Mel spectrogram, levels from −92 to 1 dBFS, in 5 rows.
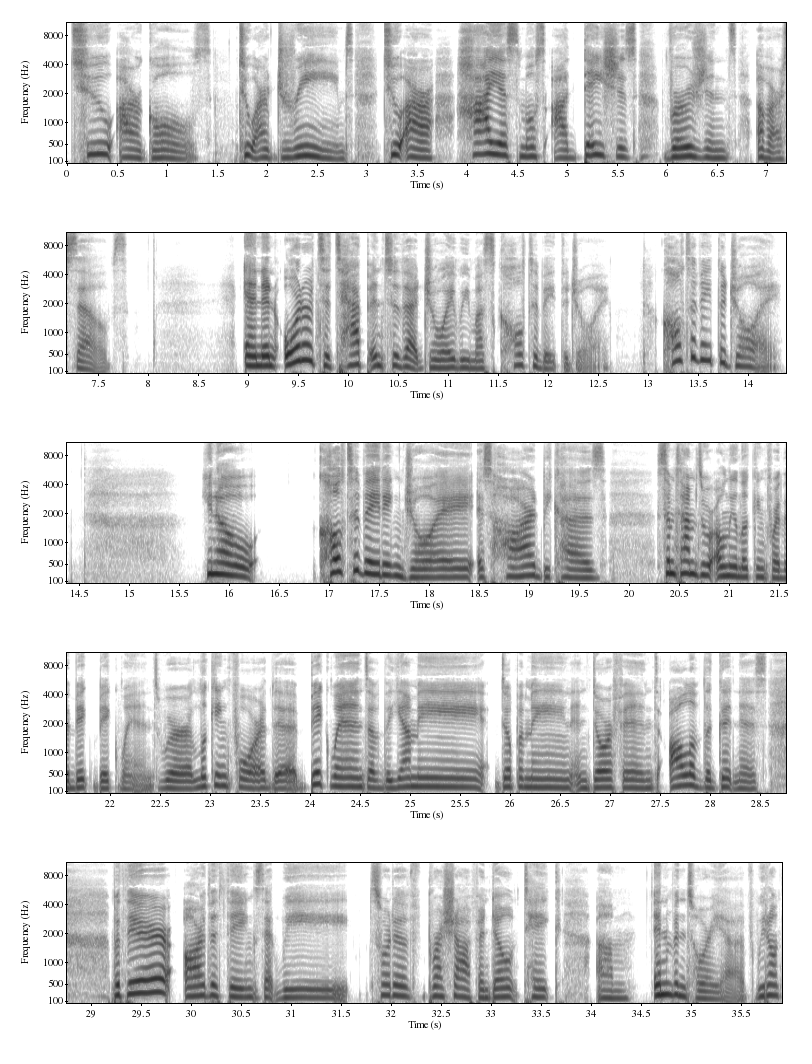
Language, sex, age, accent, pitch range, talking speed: English, female, 30-49, American, 185-235 Hz, 135 wpm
